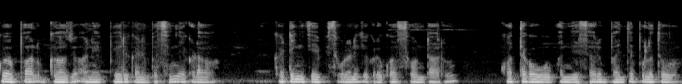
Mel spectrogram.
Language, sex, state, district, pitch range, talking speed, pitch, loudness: Telugu, male, Andhra Pradesh, Srikakulam, 110-120 Hz, 140 wpm, 115 Hz, -19 LUFS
